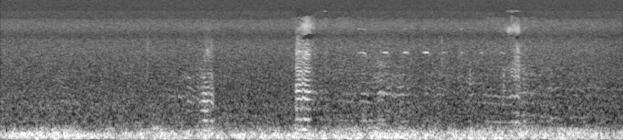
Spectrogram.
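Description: Near silence outdoors: a faint, steady low rumble of wind on the microphone, with a few faint short bird calls, including a quick run of small high notes around the middle.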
